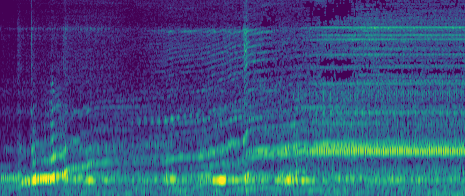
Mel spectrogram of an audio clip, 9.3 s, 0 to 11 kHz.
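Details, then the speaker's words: Dual Moto electric scooter, crooked after being hit by a car, hub-motor wheel after replacing 6003/6202 bearings with lubrication: clean rising whine settling to a smooth steady hum; previously sounded like a train, now like new. "so two pairs of bearings made this scooter sound like new that's how important they are"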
